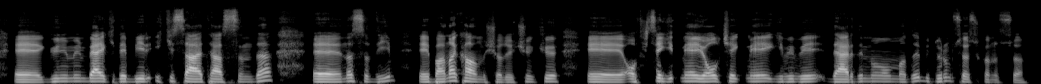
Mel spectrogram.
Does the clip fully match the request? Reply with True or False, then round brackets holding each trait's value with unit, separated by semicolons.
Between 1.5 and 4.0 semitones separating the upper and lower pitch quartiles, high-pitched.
False (2.8 semitones; 130 Hz)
